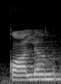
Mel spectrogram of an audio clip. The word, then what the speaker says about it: column: In give, we have E is not pronounced, coverage, column, N is not pronounced, and more, E is not pronounced.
